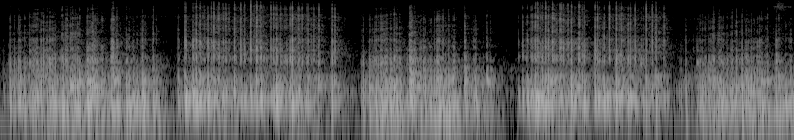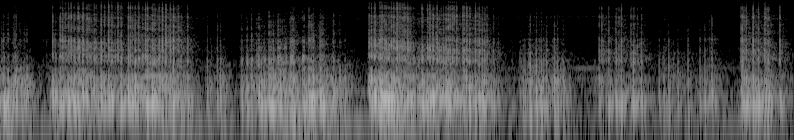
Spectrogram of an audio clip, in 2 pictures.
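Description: Pink plastic comb teeth are dragged across the strips of a large, flat woven plastic sleeping mat. Repeated rasping strokes with a fine, ratcheting scratch texture are separated by short pauses, with most energy in the low-mid range and only a faint bright edge.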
